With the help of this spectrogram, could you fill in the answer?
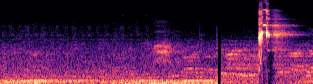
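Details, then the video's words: A walking green ringneck (rose-ringed) parakeet in a happy mood gives a single short, harsh screech near the end, over a steady low hum and faint voices. "Parrot Natural Sound"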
